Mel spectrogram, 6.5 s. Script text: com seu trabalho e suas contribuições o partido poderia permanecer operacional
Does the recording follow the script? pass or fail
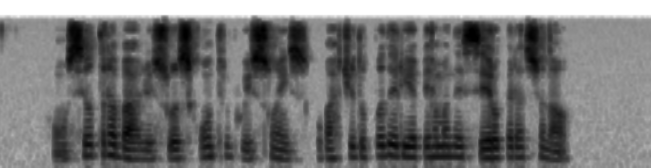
pass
